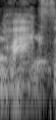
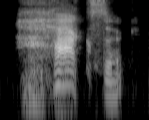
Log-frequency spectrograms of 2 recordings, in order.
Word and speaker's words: Hoxic: Which I Hoxic! – Care. – You say it like you're trying to spit on someone. Hoxic!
